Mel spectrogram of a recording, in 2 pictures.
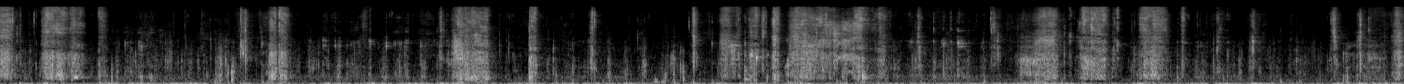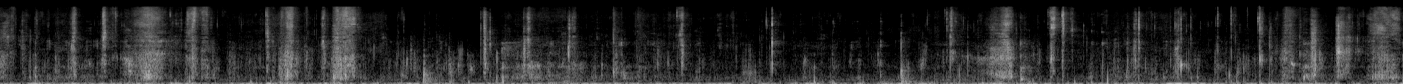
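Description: A person biting and chewing chicken, with many short, irregular smacks and crunches.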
